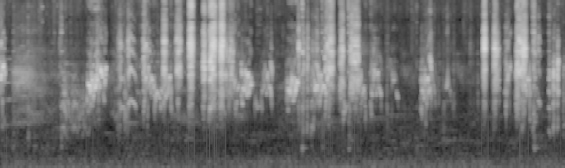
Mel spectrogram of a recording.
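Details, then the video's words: Budgerigars give quick runs of clicking chirps and squawky notes, bunched into loud flurries separated by quieter gaps of about a second; a soft low hum runs beneath. "Budgies Chirping sound"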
